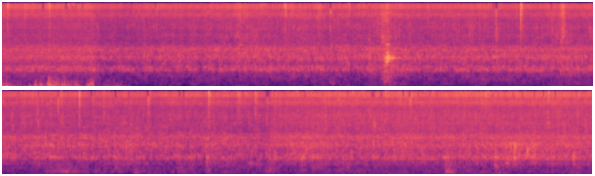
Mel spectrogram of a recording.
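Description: Puti fish sizzling in hot oil in a pan while being cooked for a mustard curry: a steady, close hiss of frying runs throughout, with a brief clatter of handling at the start and a small pop midway.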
